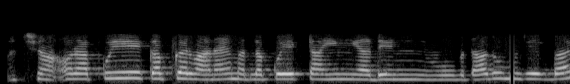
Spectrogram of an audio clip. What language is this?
Hindi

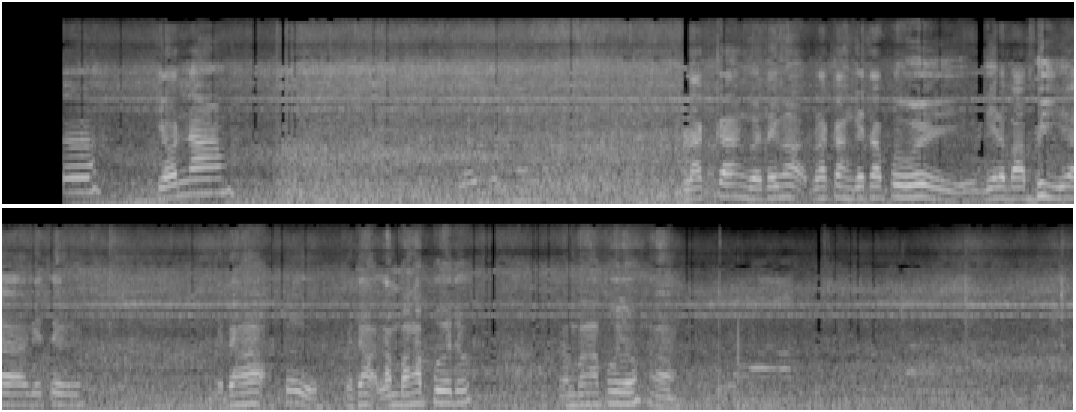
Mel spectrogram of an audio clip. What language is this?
Malay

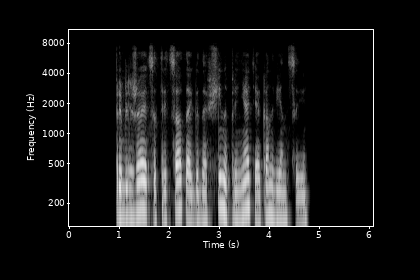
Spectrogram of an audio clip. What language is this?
Russian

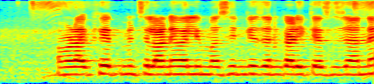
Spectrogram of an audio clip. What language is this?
Magahi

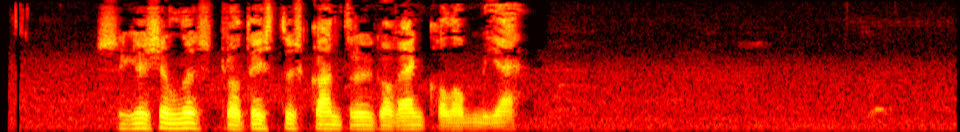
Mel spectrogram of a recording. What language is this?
Catalan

